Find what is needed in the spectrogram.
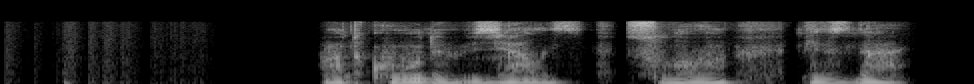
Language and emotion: Russian, neutral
